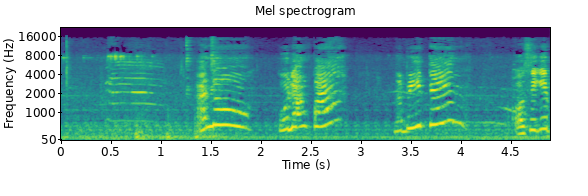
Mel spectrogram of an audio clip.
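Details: Rescued cats at feeding time give a quick series of loud, arching meows, some rising then falling, about five cries in five seconds, mixed with a woman's Tagalog speech over a low hum.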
